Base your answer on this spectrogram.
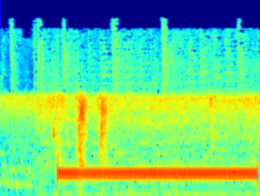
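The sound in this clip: A phone line tone as a call is being dialed: one steady, mid-pitched tone lasting about two seconds that starts and stops abruptly, with a couple of faint clicks near its start.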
